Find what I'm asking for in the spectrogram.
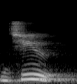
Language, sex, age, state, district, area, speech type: Sindhi, female, 45-60, Maharashtra, Akola, urban, read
